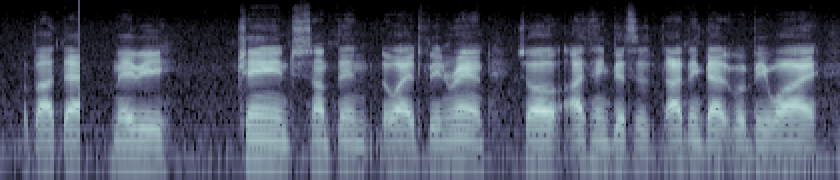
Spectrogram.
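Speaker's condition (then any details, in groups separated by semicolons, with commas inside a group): Cerebral palsy; spastic, affects walking and legs; difficulty walking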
